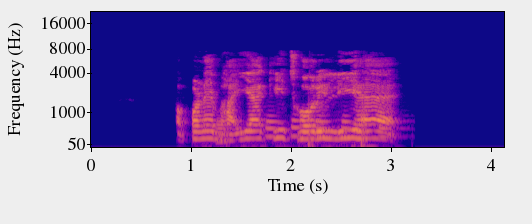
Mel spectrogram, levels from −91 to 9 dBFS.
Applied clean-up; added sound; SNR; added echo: none; Brass instrument; 12 dB; reverberation time 0.2 s.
